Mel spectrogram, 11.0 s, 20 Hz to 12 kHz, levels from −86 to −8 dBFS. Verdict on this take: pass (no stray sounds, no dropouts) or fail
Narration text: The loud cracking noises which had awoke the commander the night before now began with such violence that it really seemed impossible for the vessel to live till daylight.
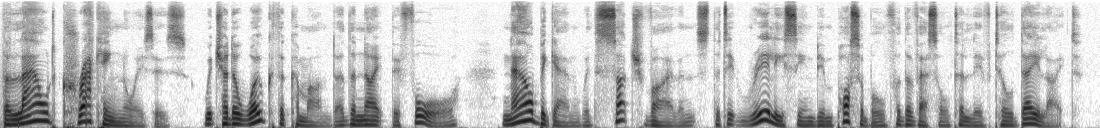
pass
